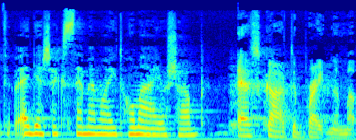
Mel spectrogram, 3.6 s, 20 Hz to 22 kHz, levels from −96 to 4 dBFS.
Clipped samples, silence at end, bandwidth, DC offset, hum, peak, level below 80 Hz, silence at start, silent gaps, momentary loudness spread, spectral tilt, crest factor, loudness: under 0.1%; 0 s; 17 kHz; under 0.1%; none; -10 dBFS; -56 dBFS; 0 s; none; 7 LU; -4.5 dB/octave; 20 dB; -31 LUFS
